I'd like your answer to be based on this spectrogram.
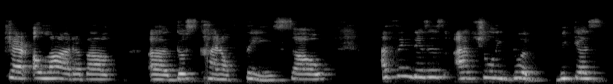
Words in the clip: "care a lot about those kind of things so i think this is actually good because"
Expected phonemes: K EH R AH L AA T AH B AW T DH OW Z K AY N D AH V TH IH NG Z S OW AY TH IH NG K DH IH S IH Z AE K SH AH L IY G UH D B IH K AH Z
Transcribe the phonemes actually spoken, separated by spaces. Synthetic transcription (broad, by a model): K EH R AH L AA T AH B AW T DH OW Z K AY N D AH V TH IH NG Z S OW AY TH IH NG K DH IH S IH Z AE K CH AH L IY G UH D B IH K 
